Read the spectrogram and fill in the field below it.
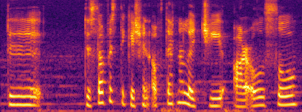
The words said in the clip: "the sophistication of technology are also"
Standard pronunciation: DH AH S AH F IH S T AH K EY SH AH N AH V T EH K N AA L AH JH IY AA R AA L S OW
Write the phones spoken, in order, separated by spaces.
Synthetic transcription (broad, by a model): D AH S AH F IH S T AH K EY SH AH N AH F T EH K N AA L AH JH IY AA R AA L S OW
